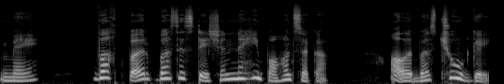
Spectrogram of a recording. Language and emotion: Urdu, sad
